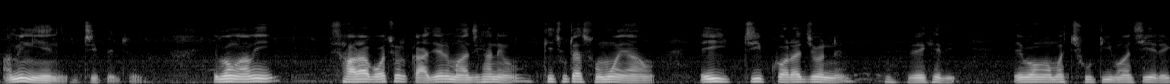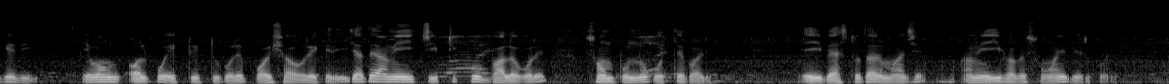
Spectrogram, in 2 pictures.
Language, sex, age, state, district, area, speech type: Bengali, male, 18-30, West Bengal, North 24 Parganas, urban, spontaneous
